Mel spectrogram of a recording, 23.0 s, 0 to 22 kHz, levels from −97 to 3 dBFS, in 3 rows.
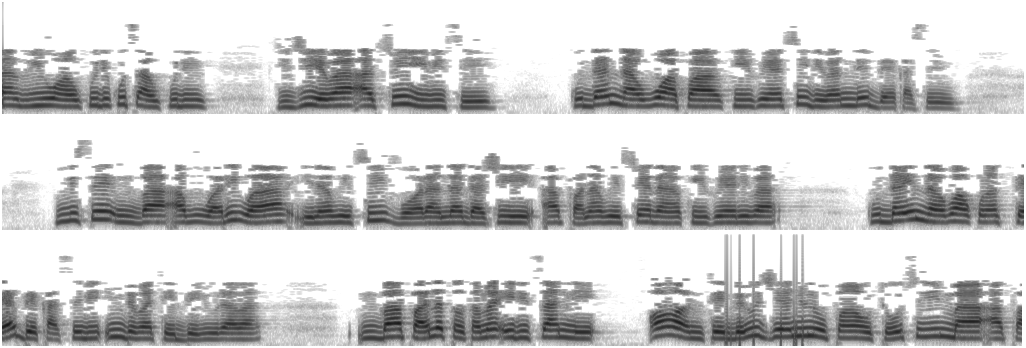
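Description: Running through the whole recording, an encoder likely starved of bits by MP3 compression at a very low rate, around 16 kbps, has cut everything above 10.5 kHz and dropped weak detail, so the speech sounds dull, watery and swirly, with smeared consonant onsets.

From 20.75 to 21.34 s, processor overload crackle appears as the system misses a run of processing deadlines, about ten in a row, which fits buffers of roughly 5 ms. Each miss leaves a brief hard-edged gap of silence, and together they form a gritty tearing crackle over the speech.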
